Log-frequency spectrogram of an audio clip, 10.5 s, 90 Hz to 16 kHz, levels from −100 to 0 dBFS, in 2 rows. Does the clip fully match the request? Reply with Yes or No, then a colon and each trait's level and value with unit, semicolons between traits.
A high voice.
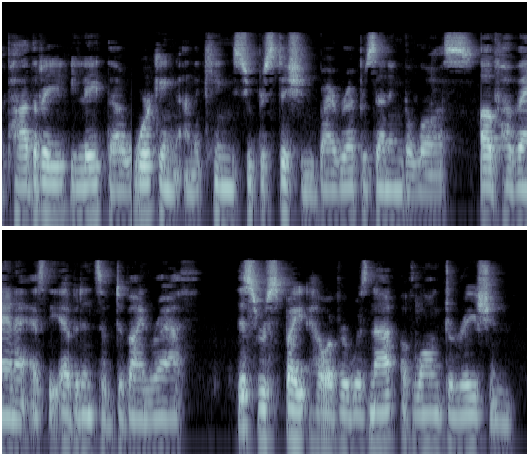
No: low, 115 Hz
